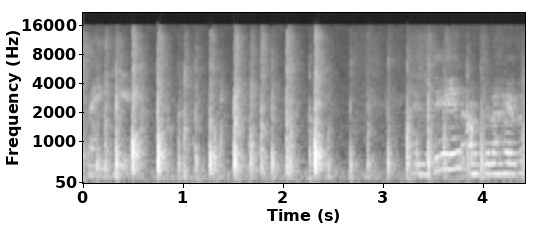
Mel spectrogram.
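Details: Chest physiotherapy for cystic fibrosis airway clearance, using a cupped hand or handheld percussor, two minutes per position over two lobes: rapid hollow clapping thuds with a voice near the end. Chest percussion.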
